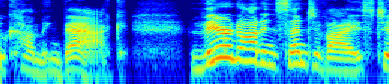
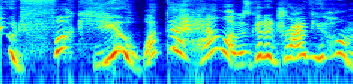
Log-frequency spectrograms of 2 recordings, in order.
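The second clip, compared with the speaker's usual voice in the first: higher and louder, mock-furious outburst; retold angry yell; 10 semitones higher, 5 dB louder than usual. Telling off the guy leaving her car, retold yell. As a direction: snap back at him as if he's lost it. Retelling yelling at passenger.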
